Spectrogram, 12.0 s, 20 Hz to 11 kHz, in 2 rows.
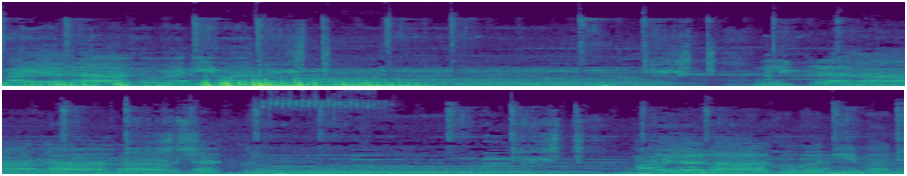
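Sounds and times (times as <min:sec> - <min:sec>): person singing devotional chant: 0:00.0 - 0:12.0.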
